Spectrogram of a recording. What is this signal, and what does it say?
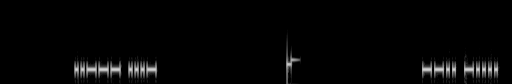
Morse code, heard as a keyed tone, about 40 wpm, 700 Hz. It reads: 2V Z6
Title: Single-Letter Single-Number 40wpm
